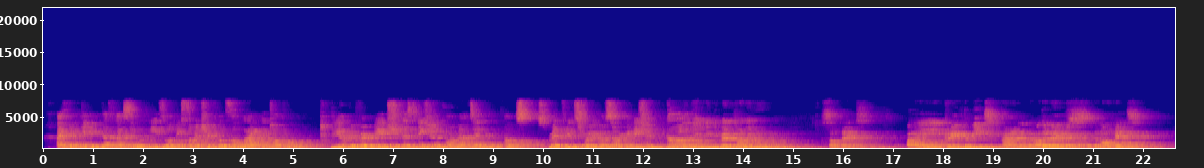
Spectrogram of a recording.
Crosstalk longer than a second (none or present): none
